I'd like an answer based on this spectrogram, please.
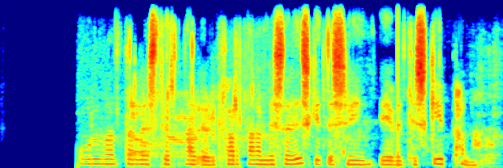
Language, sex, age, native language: Icelandic, female, 50-59, Icelandic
